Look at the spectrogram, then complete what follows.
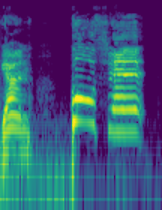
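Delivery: high, loud, slow, riled-up voice. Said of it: "I'm getting a bit riled up here".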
